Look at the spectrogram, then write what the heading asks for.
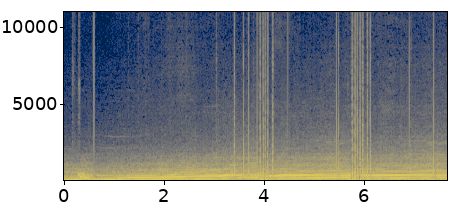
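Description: Ferrari 488 GTB's twin-turbo V8 accelerating hard, heard from inside the cabin. The engine note climbs steadily and drops back with quick dual-clutch upshifts about four and six seconds in.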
